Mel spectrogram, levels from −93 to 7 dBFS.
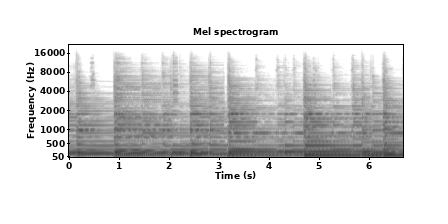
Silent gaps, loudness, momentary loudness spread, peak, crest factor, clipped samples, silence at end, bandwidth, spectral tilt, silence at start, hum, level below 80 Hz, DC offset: none; -25 LUFS; 5 LU; -8 dBFS; 16 dB; under 0.1%; 0 s; 14.5 kHz; -7 dB/octave; 0 s; none; -58 dBFS; under 0.1%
